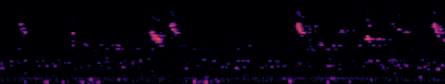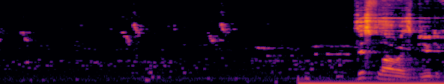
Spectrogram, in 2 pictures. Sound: birds chirping

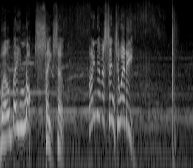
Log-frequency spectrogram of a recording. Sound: buzzing

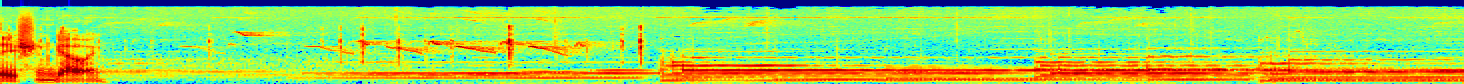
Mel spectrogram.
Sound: birds chirping; bright music

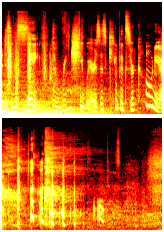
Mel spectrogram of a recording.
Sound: laughs

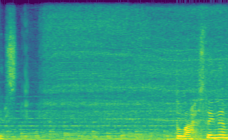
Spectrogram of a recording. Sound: drill buzzing

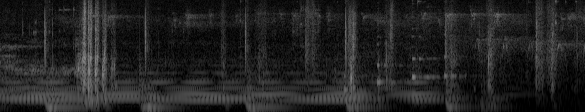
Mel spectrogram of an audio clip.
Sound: horse snorting

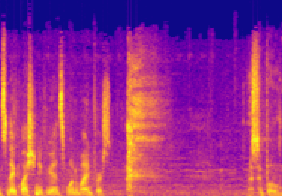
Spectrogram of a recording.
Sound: chuckles

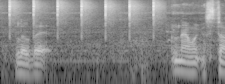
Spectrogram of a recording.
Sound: gas ignition clicking again

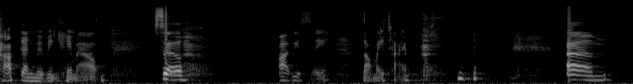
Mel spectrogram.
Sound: chuckles

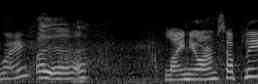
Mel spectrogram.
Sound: boy squawks

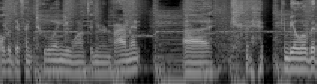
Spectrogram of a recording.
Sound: chuckles

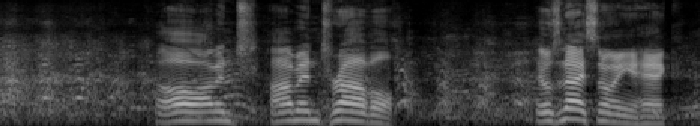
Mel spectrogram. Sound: audience laughing

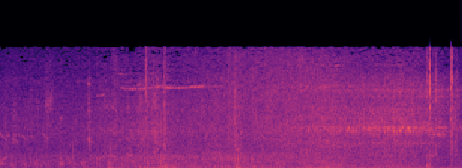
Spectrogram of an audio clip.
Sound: car sounds

